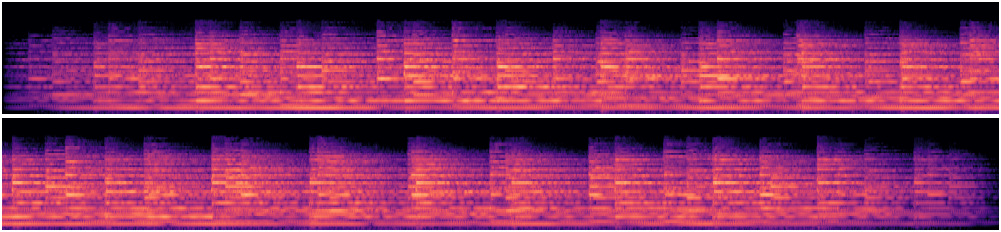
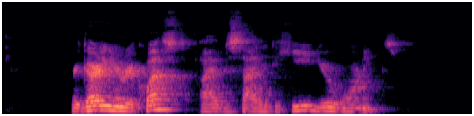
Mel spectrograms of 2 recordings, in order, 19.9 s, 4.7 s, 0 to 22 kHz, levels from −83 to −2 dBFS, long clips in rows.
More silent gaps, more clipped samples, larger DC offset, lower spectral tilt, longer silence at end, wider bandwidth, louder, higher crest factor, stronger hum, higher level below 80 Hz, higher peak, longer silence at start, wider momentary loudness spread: neither; neither; neither; second, -1 dB/octave vs -5.5 dB/octave; second, 0.25 s vs 0.75 s; second, 11.5 kHz vs 15.5 kHz; first, -18 LUFS vs -27 LUFS; about the same, 18 dB vs 22 dB; neither; about the same, -66 dBFS vs -68 dBFS; first, -2 dBFS vs -8 dBFS; second, 0.15 s vs 0.7 s; second, 11 LU vs 15 LU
